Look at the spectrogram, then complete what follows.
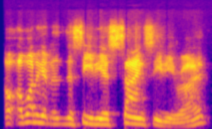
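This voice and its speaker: Bright-voiced Jamaican man, rambling chat. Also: fairly high pitch, lively intonation, racing, slight background noise. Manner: rambling, repeats himself, friendly. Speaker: show host. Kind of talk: casual chat on a video call. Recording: dull lo-fi call audio.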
